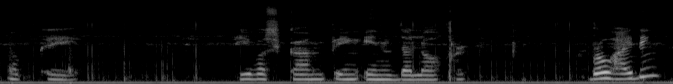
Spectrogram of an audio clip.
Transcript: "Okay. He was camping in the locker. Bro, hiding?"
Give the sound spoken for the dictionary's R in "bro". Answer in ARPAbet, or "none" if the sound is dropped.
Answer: R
